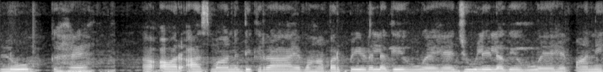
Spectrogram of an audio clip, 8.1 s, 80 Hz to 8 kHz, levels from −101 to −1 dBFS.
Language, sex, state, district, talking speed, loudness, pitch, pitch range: Hindi, female, Chhattisgarh, Balrampur, 140 wpm, -19 LUFS, 195 Hz, 185-195 Hz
